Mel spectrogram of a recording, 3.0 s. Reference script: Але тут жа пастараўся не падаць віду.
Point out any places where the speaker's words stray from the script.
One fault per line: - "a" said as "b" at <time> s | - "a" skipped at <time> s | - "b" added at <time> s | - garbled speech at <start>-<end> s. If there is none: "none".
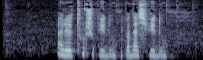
- "пастараўся" said as "віду" at 1.5 s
